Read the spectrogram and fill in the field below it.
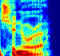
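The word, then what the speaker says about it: Cha'Noora: "Also, it's pronounced charat and chinura," All Lady says after a moment, and he gives her a look.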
